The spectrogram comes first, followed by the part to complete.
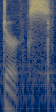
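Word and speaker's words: Dierks: They really want you to know Dirks, Arkansas is pronounced Dirks.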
